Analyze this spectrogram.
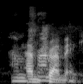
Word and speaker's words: Hamtramck: boat campaign underway you mentioned ham is it pronounced hamic hamic yes okay because obviously yesterday you went there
